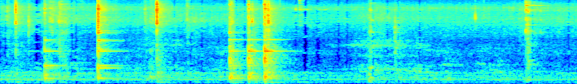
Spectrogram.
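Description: A spoon stirring tomato, onion, coriander and fenugreek leaves in a pan for a South Indian curry, with a scatter of light clinks and scrapes at an irregular pace over a faint sizzle.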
